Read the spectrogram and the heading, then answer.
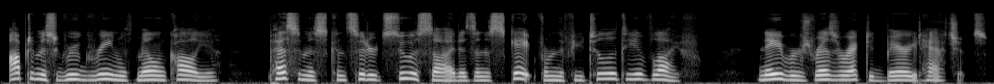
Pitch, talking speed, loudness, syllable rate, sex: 210 Hz, 120 wpm, -18 LUFS, 5.0 syllables/s, female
